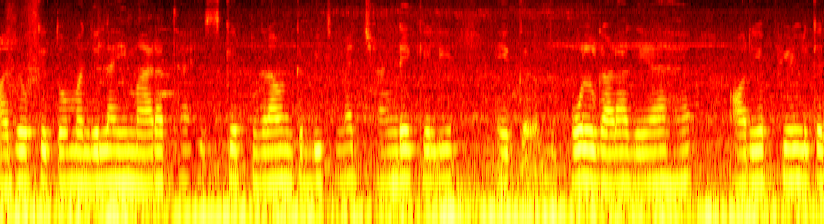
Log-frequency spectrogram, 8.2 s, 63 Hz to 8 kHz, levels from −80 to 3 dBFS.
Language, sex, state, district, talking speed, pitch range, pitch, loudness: Hindi, male, Chhattisgarh, Bastar, 160 wpm, 75-80 Hz, 75 Hz, -16 LUFS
